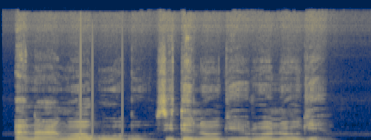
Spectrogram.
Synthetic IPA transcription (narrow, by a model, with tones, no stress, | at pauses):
a˦na˨a˨ŋʷʊ˦ɔ˦ɡʷʊ˨o˨k͡po˨si˦te˦no˦ɡe˨ɾu˦o˦no˦ɡḛ˨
